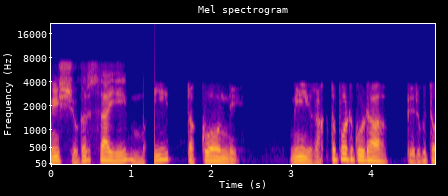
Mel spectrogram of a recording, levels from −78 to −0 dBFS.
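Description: A speech recording carried over an HD Voice call path. At 1.16 s, right after "మీ షుగర్ స్థాయి", a handover gap silences the audio for 140 ms, until 1.30 s. The call switched networks and no speech frames arrived during the switch, so the sound dies away quickly and whatever was spoken in that interval is lost. From 1.30 s to the end, a fallback to narrowband removes all content above 4 kHz, and the sound becomes duller and rougher. The change from clean wideband coding, consistent with AMR-WB at 23.85 kbit/s, points to the new link carrying AMR-NB at 12.2 kbit/s.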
